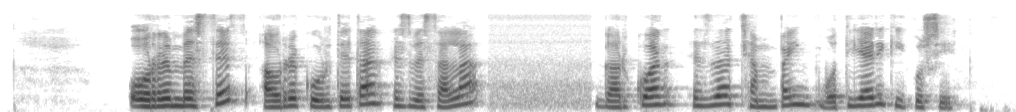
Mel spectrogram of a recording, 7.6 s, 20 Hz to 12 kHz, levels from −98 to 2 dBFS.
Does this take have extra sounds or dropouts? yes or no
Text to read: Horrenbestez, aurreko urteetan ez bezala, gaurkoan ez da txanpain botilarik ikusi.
no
